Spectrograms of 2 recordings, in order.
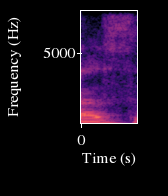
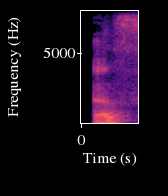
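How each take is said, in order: First: এস as open "esse" with a trailing vowel; Portuguese letter name. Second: Said in the usual way. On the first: Shown as a demonstration. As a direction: let এস end in a short e. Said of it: "বলে হচ্ছে এস". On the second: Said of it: "এসটাকে বলে হচ্ছে".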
